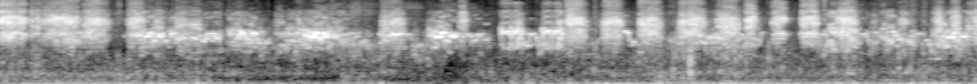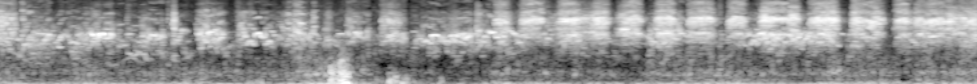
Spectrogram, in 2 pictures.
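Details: Aviary colony of budgerigars keeping up a continuous high chirping and twittering chorus, rapid overlapping notes throughout, with one dull low thump partway through.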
